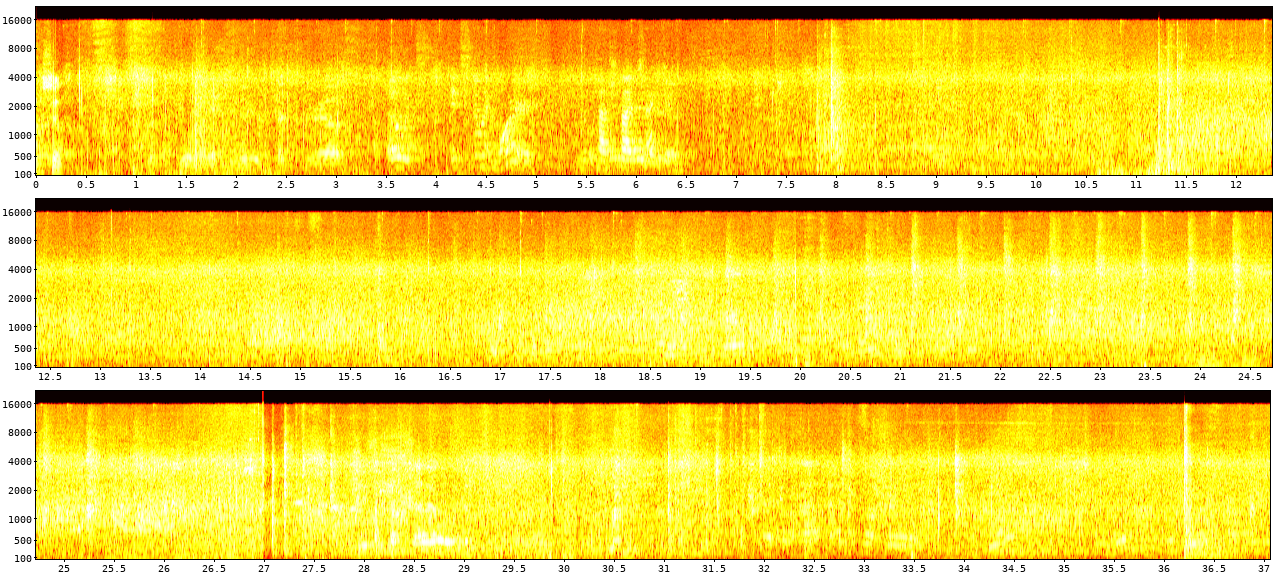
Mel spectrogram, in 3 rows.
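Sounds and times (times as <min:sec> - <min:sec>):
low wind buffet: 0:00.0 - 0:37.0
wind on microphone: 0:08.2 - 0:27.0.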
